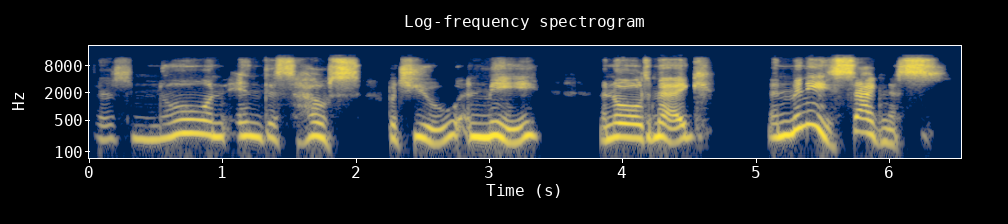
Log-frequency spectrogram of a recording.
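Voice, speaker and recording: A woman's voice: mid-range voice, takes it slowly, dry recording, studio quality. A woman playing a stern, pious aunt in service, soothing her mistress firmly in a gothic audio drama. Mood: firm reassurance.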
